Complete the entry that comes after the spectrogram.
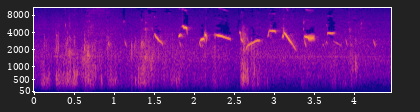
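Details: A Snow Bunting (Plectrophenax nivalis insulae) on Flatey, Iceland, in June 2019, sings a bright, warbling phrase of quick whistled notes, some rising and some falling, after a rough patch of wind-like rustling.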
